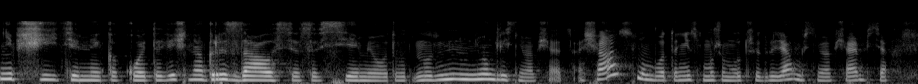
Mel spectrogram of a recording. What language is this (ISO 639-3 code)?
rus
